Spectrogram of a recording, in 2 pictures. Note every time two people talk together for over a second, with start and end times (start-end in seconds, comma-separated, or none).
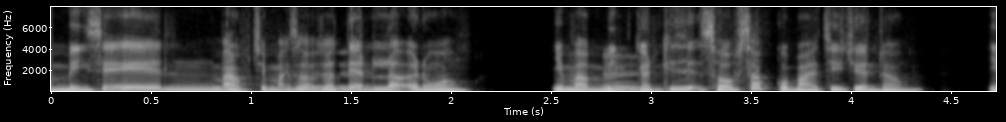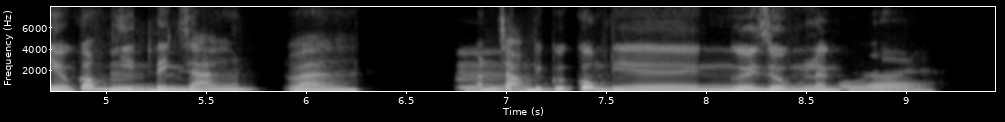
none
